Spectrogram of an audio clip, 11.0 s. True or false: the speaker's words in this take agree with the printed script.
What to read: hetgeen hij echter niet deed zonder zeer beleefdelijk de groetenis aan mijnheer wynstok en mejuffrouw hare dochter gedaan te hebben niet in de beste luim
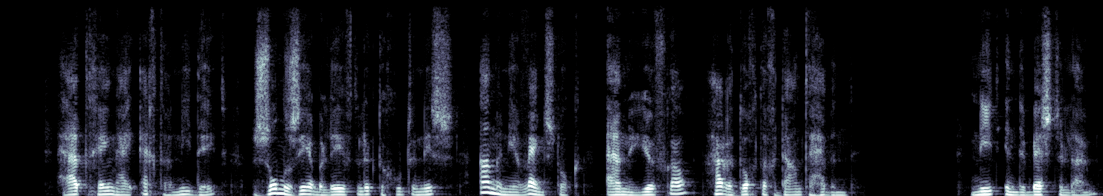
true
